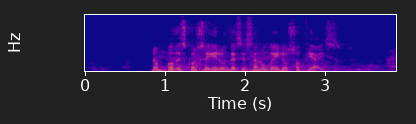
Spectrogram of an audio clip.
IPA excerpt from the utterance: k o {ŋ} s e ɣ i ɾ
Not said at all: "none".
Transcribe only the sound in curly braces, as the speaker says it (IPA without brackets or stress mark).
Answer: n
